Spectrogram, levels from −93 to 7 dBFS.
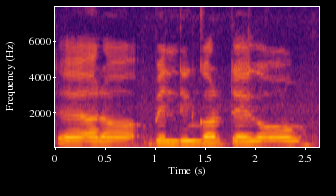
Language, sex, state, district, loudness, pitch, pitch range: Chakma, male, Tripura, Unakoti, -15 LUFS, 205 Hz, 200-210 Hz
